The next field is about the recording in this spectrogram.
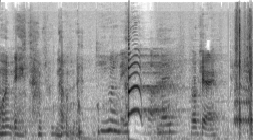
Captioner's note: laughs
